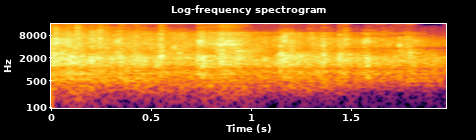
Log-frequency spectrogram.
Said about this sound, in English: Anyway, thank you guys. Let's give these guys a round of applause. Thank you so much for being up here.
